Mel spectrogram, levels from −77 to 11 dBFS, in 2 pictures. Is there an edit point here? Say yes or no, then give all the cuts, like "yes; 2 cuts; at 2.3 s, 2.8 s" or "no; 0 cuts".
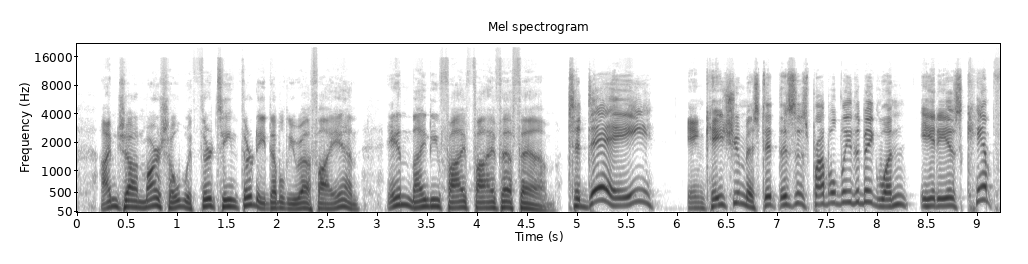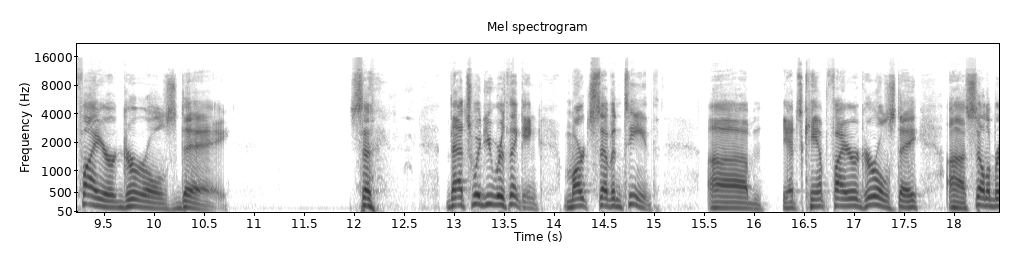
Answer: no; 0 cuts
